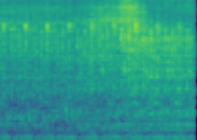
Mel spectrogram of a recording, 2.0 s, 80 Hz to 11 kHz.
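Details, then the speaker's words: British Leyland Princess 2200 automatic, first start after sitting, cold engine: low steady idle hum with sharp irregular crackling on top, possibly missing on one cylinder at first; crackling noise at cold idle. "got a slide sound like let's have it but well it's a cold engine though"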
